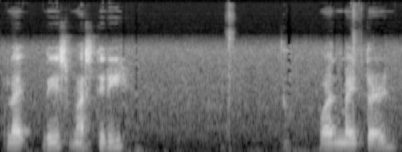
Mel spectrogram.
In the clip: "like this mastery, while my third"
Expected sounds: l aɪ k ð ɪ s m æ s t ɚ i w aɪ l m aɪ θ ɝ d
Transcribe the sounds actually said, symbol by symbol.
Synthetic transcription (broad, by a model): l aɪ k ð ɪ s m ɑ s t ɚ i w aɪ n m aɪ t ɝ d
